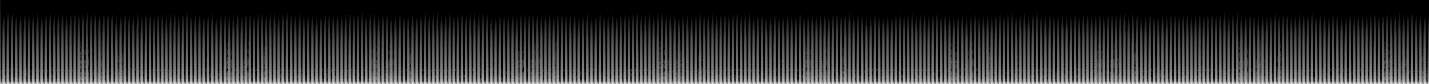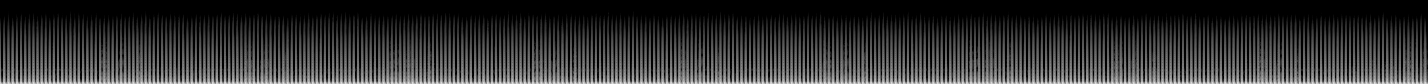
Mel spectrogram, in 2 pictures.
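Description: Steady low hum with an even comb of overtones that waver slightly in pitch.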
